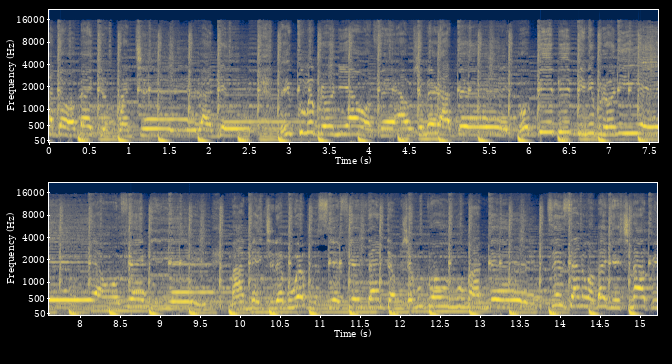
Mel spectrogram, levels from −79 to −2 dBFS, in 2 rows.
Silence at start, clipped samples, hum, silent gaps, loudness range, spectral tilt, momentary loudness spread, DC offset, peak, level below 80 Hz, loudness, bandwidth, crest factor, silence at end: 0 s; under 0.1%; none; none; 1 LU; -5 dB/octave; 4 LU; under 0.1%; 0 dBFS; -18 dBFS; -10 LUFS; 16.5 kHz; 10 dB; 0 s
